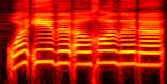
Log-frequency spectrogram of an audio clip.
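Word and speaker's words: وإذ أخذنا: Jadi ini mutlak huruf dzal sukun tidak boleh dipantulkan. Wa idh akhadna, seperti itu. Jadi yang tepat adalah wa idh akhadna.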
